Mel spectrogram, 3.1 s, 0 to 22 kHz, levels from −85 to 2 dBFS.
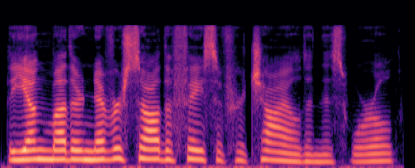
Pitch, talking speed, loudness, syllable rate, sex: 195 Hz, 250 wpm, -17 LUFS, 5.2 syllables/s, female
